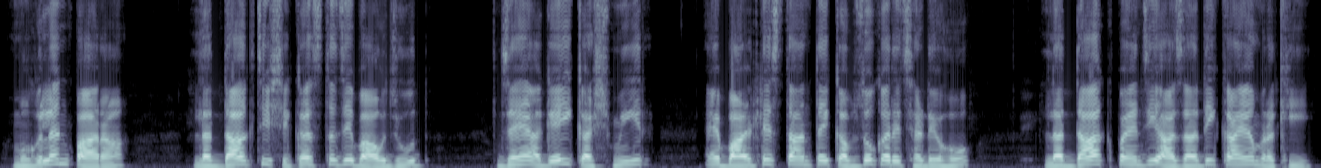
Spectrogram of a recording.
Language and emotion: Sindhi, neutral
